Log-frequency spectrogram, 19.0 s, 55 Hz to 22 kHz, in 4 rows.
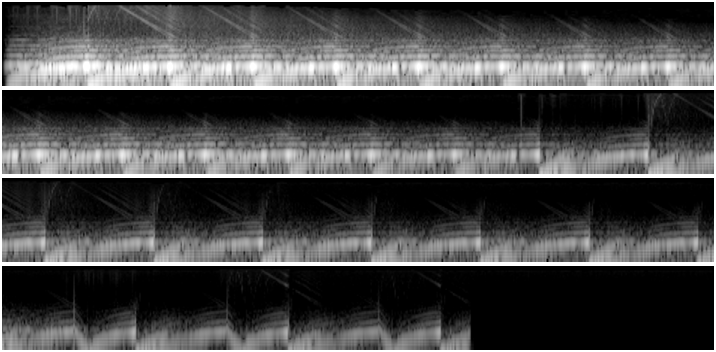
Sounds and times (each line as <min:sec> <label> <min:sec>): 0:00.0 filtered lo-frequency synth shot 0:11.2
